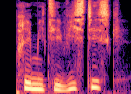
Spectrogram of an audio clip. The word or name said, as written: primitivistisk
